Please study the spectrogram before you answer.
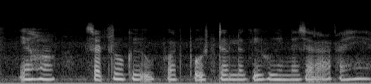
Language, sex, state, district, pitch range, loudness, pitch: Hindi, female, Bihar, Kishanganj, 220-240 Hz, -25 LUFS, 230 Hz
